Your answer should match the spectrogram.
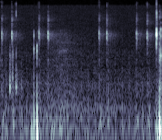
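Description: Near silence: room tone with a few faint, short computer-mouse clicks.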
